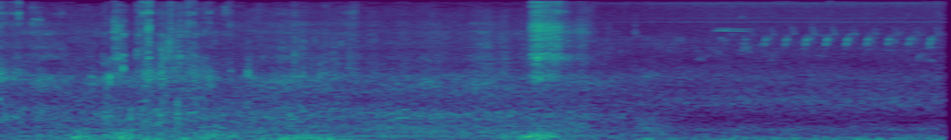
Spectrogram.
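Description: Wind and handling noise on the microphone, with a few knocks, while a baitcasting reel is cranked to bring in a hooked bass. A fast, high ticking starts about three and a half seconds in.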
